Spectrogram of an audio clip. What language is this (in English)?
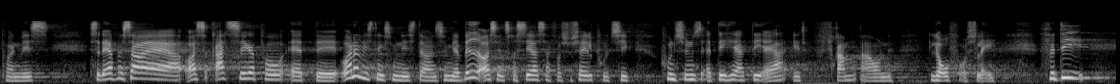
Danish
